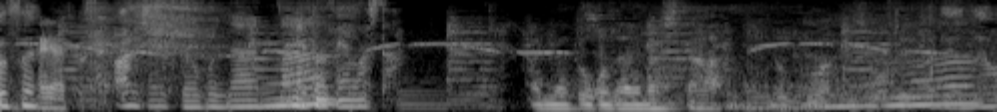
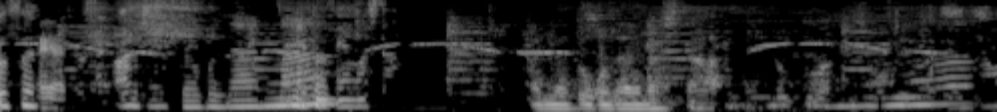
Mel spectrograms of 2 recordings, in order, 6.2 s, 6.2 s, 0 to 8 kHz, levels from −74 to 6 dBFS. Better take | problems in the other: first | noise reduction (classical method spectral subtraction)

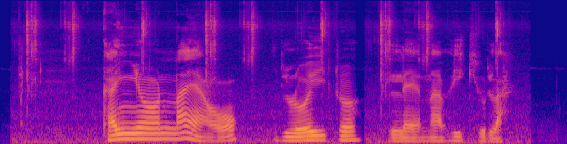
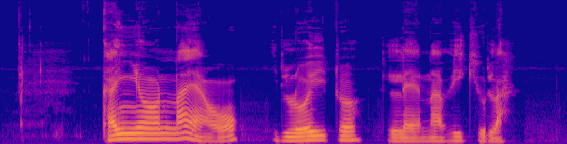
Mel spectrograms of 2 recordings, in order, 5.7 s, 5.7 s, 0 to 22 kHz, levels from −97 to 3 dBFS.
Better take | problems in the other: second | background sound (Crack); 15 dB below the speech

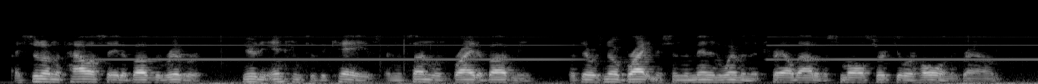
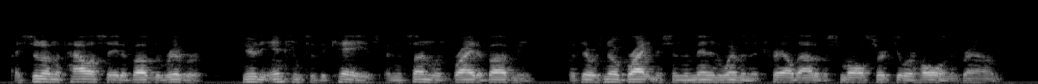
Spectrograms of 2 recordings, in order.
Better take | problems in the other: second | background sound (Wind instrument, woodwind instrument + Bird); 17 dB below the speech

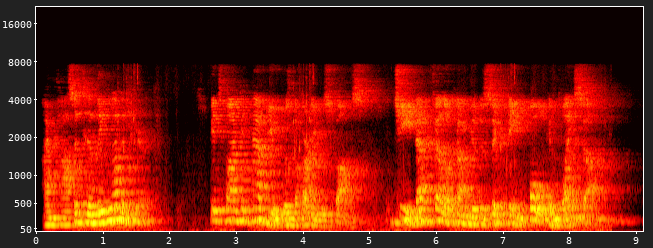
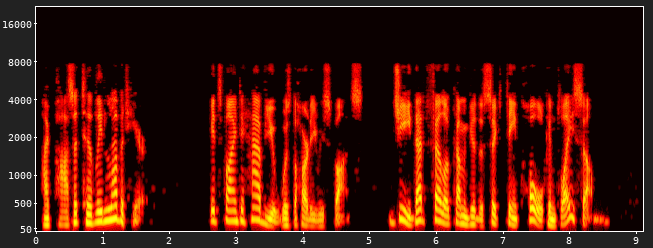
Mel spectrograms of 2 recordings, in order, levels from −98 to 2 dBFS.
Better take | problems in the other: second | noise reduction (neural separator model SepFormer DNS4)

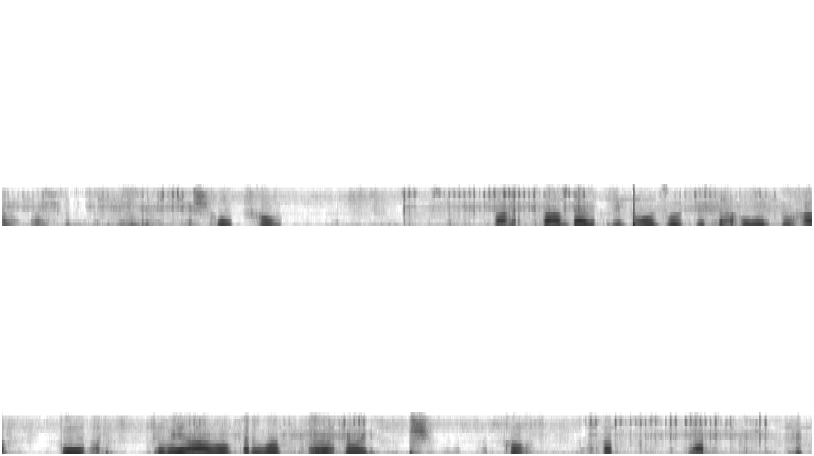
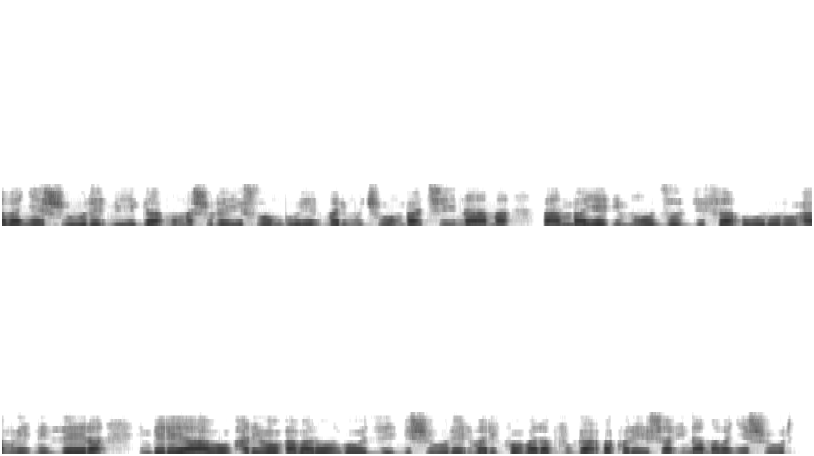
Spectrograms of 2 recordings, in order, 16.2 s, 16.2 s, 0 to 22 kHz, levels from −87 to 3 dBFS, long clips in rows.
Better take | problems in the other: second | noise reduction (neural separator model SepFormer WHAM!)

